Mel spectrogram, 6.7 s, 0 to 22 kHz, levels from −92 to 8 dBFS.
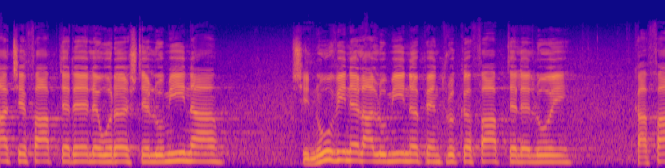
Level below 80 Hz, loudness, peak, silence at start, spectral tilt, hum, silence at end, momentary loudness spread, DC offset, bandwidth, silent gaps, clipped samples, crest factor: -68 dBFS; -19 LUFS; -6 dBFS; 0 s; -3.5 dB/octave; none; 0 s; 18 LU; under 0.1%; 12.5 kHz; none; under 0.1%; 14 dB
